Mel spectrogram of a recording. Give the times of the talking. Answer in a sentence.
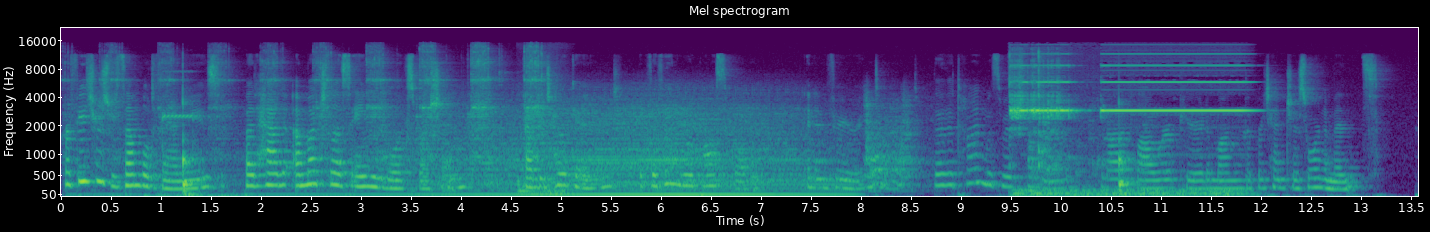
The talking can be heard from 0.0 to 13.5 s.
